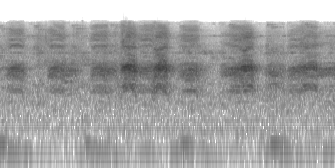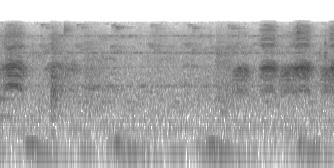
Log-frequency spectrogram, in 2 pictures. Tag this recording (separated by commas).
crow cawing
